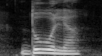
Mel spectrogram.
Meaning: 1. part, portion, share 2. fate, lot, destiny
- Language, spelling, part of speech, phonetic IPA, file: Ukrainian, доля, noun, [ˈdɔlʲɐ], Uk-доля.ogg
